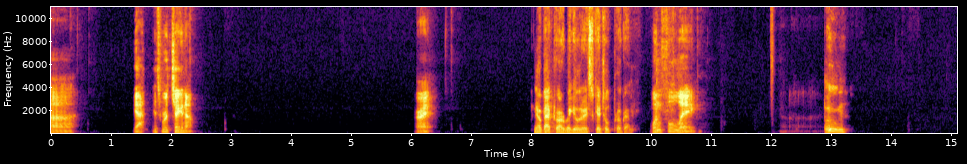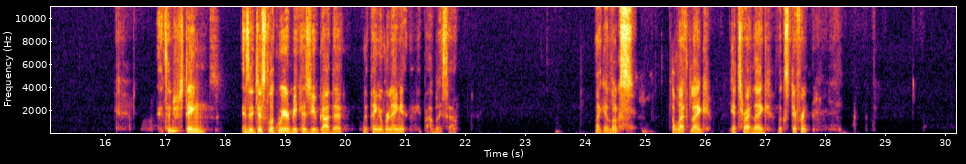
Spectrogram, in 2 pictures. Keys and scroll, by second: 7.2 space, 11.2 m, 17.4 space, 19.9 m.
